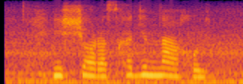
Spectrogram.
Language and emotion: Russian, angry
